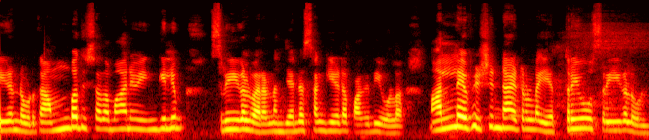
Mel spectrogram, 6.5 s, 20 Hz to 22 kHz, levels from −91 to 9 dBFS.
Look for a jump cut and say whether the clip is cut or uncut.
uncut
